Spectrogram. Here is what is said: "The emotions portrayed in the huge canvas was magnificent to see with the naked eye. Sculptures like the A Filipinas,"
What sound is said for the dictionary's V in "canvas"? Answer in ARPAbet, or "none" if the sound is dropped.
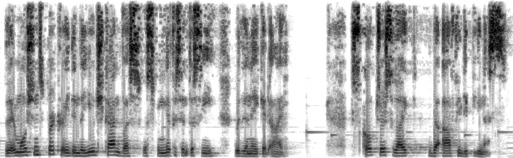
V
